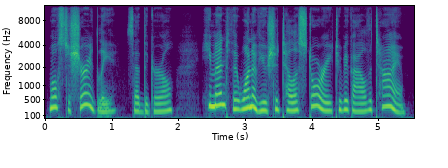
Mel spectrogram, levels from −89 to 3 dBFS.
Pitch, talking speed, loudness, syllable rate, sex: 235 Hz, 205 wpm, -18 LUFS, 5.2 syllables/s, female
